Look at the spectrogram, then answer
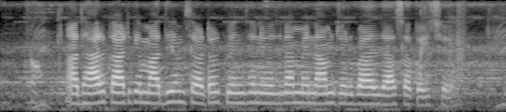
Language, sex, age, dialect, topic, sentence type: Magahi, female, 18-24, Western, banking, statement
